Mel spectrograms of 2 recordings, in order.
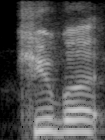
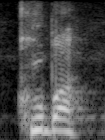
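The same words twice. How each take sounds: First: Cuba is said with an English 'kyoo' sound. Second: Cuba is said with a Spanish 'koo' sound.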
